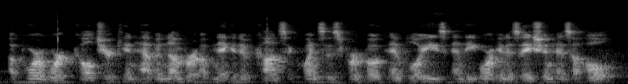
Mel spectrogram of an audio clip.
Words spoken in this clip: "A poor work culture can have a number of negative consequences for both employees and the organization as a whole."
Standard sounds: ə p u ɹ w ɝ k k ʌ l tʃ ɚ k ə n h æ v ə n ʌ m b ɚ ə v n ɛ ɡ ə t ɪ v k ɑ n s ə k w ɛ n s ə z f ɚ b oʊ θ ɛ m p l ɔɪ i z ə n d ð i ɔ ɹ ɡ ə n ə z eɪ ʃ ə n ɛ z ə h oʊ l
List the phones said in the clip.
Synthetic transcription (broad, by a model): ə p u ɹ w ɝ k k ʌ l tʃ ɚ k ə n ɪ v ə n ʌ m b ɚ ə v n ɛ ɡ ə t ɪ v k ɑ n s ə k w ɛ n s ə z f ɚ b oʊ θ ɛ m p l ɔɪ i z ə n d ð i ɔ ɹ ɡ ə n ə z eɪ ʃ ə n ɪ z ə h oʊ l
